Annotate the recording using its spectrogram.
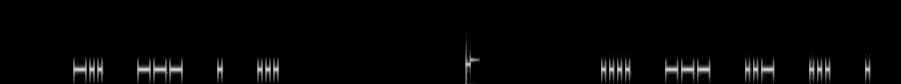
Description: Morse code, heard as a keyed tone, about 30 wpm, spaced as for 17 wpm, 690 Hz. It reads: DOES HOUSE
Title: 3x Character Spacing - Top 500 Words - 30wpm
